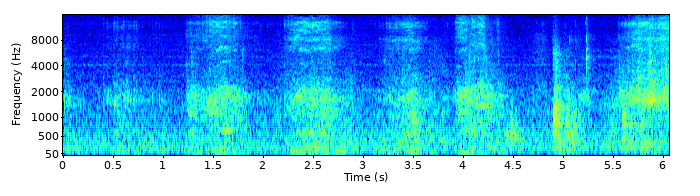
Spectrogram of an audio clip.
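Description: Soft rubbing and scraping of plastic Cubelets robot blocks being handled and slid on a paper-covered table, in quiet swells about once a second, with one sharp click near the end as the magnetic cubes snap together.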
